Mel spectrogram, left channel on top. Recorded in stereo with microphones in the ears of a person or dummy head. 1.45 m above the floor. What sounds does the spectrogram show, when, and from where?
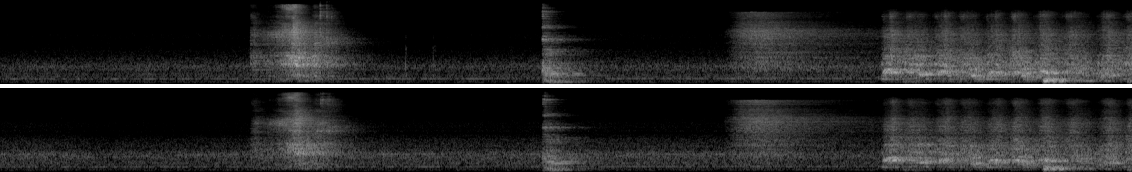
2.5 s a zipper: 70° left (ahead or behind), 1.3 m
5.4 s a clunk: 45° left (ahead or behind), 1.6 m
7.2 s breathing: centre (ahead or behind), 1.9 m
8.8 s scissors: 40° left (ahead or behind), 1.9 m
